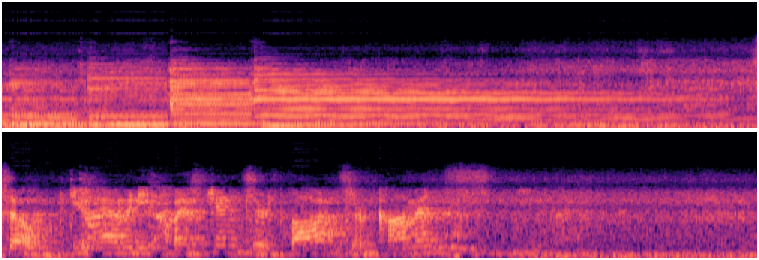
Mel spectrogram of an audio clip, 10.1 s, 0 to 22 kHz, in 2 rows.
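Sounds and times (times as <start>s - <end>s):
guitar chord ringing: 0.0s - 5.5s.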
